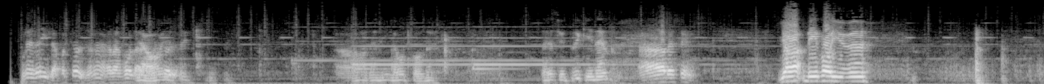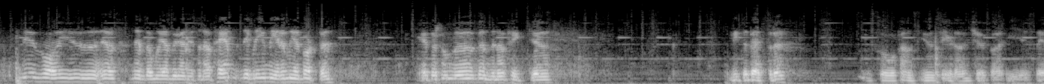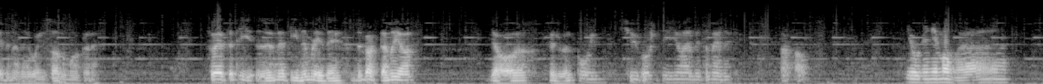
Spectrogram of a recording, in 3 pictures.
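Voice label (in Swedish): Värö Halland, Svenska sagor dialekter; Folkminnen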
